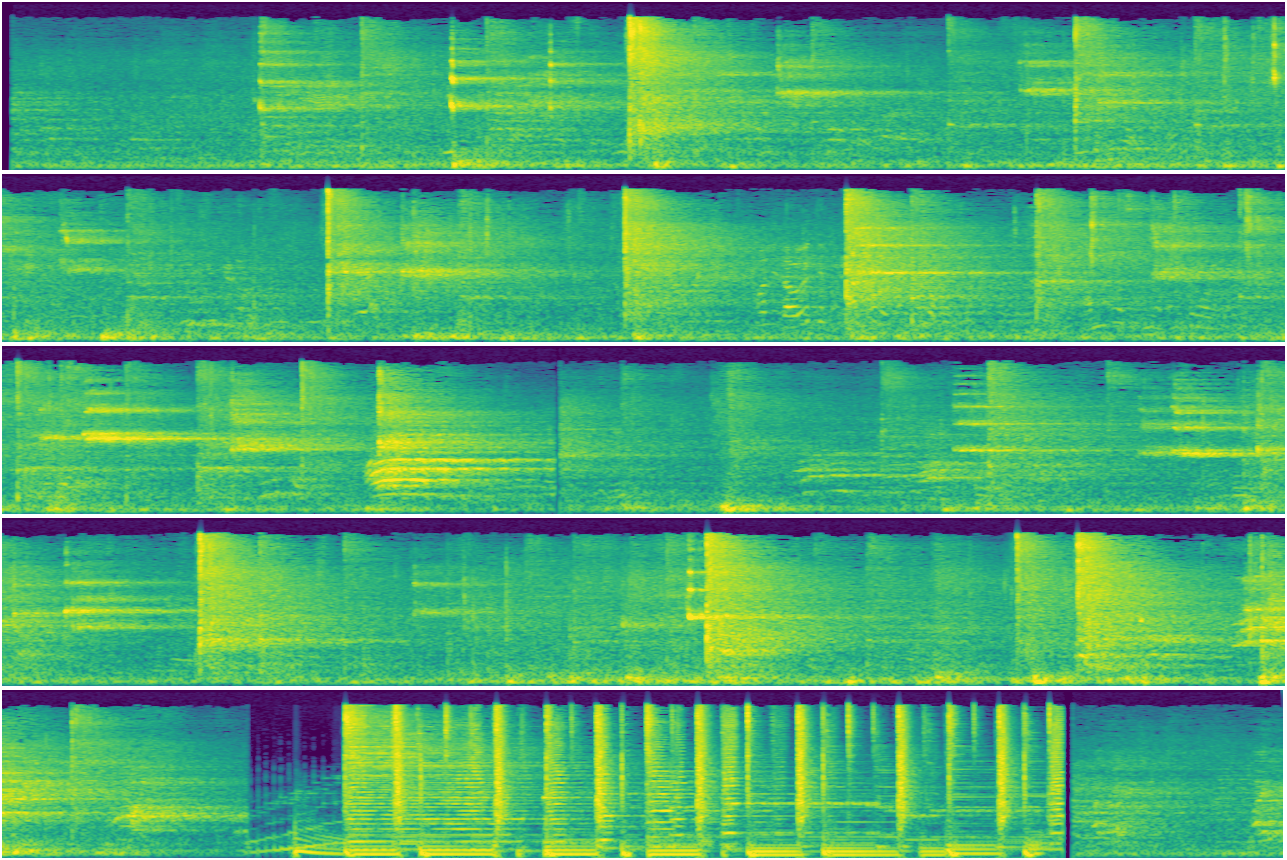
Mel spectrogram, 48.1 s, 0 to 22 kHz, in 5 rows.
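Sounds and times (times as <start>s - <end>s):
shoes squeaking on court: 3.3s - 4.6s, 7.2s - 11.0s, 12.6s - 13.6s, 17.9s - 21.5s, 26.3s - 27.0s, 27.7s - 30.2s, 31.5s - 34.2s
rackets hitting shuttlecock: 4.6s - 5.5s, 18.8s - 22.3s.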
